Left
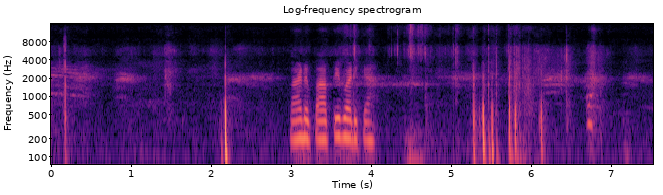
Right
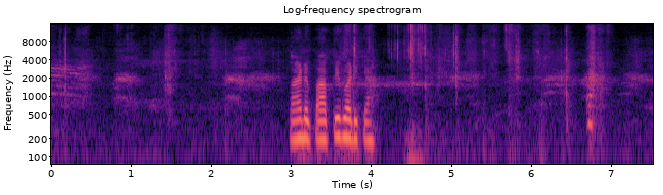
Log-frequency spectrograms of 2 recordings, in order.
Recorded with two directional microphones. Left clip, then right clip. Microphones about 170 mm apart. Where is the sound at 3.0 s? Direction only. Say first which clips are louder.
Right 2 dB; 25° right (ahead or behind).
